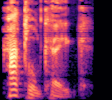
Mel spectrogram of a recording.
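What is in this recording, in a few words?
"cattle cake", British English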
